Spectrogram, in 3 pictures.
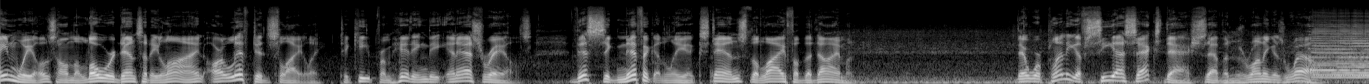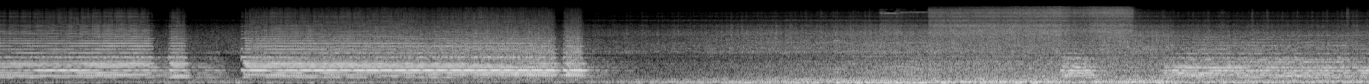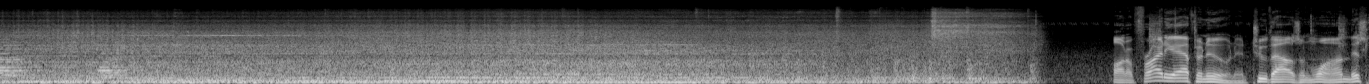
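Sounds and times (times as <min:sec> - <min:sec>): diesel locomotives rumbling: 0:00.0 - 0:41.0
freight cars rolling: 0:06.2 - 0:13.4, 0:19.5 - 0:39.3
train horn blasts: 0:13.1 - 0:20.0, 0:24.2 - 0:30.4.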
